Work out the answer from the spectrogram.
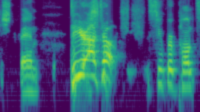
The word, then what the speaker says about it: Sven: I feel like he pronounces that with a TH and an F in between instead of a V. Look at Sven. It's Sven.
